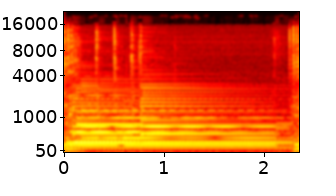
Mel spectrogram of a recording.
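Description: A clean electric guitar chord, with a Warm jet phaser pedal switched off, rings out and sustains steadily, with a few light pick or fret noises near the start and end.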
